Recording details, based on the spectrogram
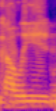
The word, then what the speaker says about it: Khalid: And uh, Khaled. – Mm-hmm. Uh, Lil- Khalid.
